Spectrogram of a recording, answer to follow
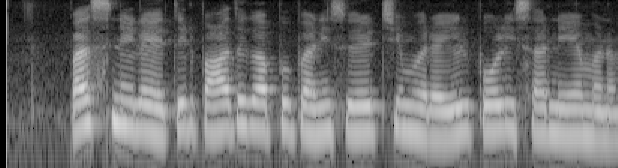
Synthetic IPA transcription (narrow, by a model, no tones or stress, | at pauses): pɐsnɪlɐjɐt̪ːɪlpaːðɯɣaːpɯpɐnisʊjɐɾt͡ʃimɯrɐjɪlpoːliːsɐɾnɪjɐmɐnɐm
